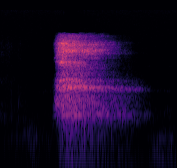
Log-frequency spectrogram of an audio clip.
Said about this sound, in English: Take a breath.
